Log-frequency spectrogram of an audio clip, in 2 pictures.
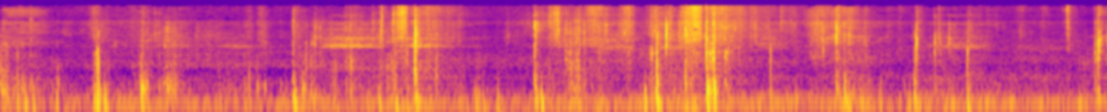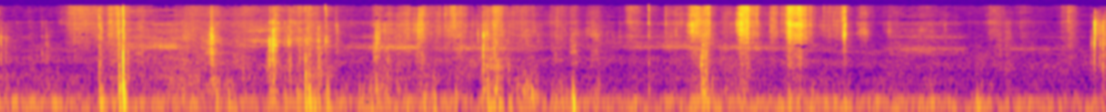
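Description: Rocks being handled and shifted: scattered, irregular light knocks and clatter of stone on stone, with small scrapes of a gloved hand on rock.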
